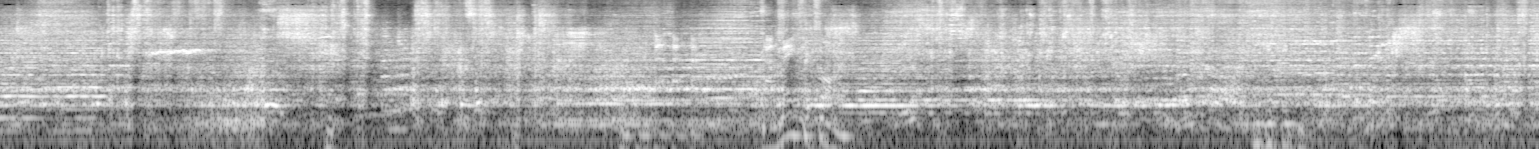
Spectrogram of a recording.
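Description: Music playing throughout at a steady level, with voices mixed in.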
